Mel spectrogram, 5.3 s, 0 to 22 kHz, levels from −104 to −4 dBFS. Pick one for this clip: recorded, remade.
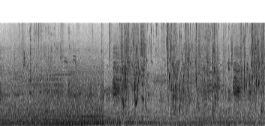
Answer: recorded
